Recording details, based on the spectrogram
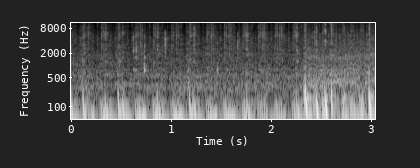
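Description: A tractor engine in Farmers Dynasty 2 idles close by with a steady low, knocking chug that continues throughout, growing slightly rougher toward the end.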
